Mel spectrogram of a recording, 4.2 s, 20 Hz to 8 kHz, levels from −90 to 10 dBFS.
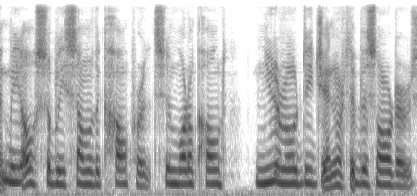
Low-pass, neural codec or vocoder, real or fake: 7.2 kHz; autoencoder, 22.05 kHz, a latent of 192 numbers a frame, VITS, trained on many speakers; fake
